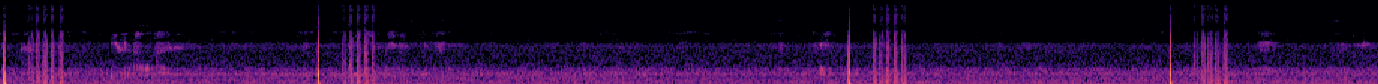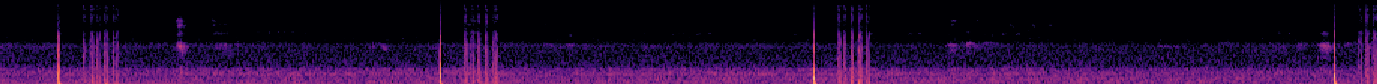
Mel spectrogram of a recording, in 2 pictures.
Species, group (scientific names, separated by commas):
Poecilimon antalyaensis, Orthoptera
